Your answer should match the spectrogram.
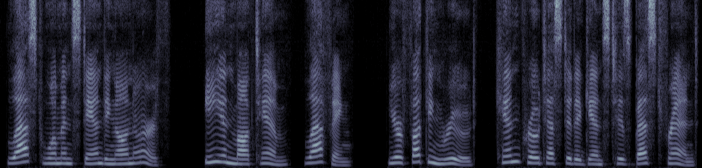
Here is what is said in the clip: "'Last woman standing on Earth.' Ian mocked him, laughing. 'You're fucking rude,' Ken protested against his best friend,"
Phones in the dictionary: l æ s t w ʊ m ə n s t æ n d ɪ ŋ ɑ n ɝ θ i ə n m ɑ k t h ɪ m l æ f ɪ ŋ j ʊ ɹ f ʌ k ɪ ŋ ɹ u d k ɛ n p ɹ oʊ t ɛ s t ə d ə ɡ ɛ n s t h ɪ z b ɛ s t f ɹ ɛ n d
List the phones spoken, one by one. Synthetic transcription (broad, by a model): l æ s t w ʊ m ə n s t æ n d ɪ ŋ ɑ n ɝ θ i ə n m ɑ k t h ɪ m l æ f ɪ ŋ j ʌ ɹ f ʌ k ɪ ŋ ɹ u d k ɛ n p ɹ oʊ t ɛ s t ə d ə ɡ ɛ n s t h ɪ z b ɛ s t f ɹ ɛ n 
